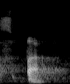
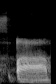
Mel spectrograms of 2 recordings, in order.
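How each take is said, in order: First: The syllable has a reduced schwa vowel. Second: The syllable has a full 'ah' vowel. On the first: The speaker calls it right. "It's a schwa sound" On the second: The speaker calls it wrong. "not spa"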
